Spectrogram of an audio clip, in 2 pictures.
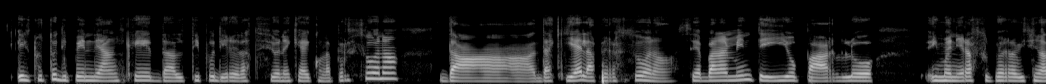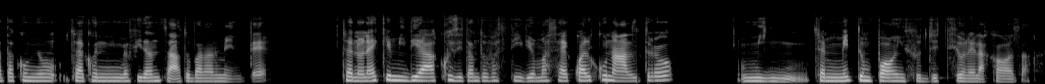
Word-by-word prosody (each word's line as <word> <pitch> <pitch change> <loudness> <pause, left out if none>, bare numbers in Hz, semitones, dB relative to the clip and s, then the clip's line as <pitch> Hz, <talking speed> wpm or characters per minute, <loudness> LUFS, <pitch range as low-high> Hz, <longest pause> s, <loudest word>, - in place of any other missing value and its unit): il 200 -1 +3
tutto 205 +4 -2
dipende 185 -3 +1
anche 175 +2 -1
dal 160 0 -1
tipo 185 0 -3
di 165 - -2
relazione 165 0 -3
che 165 -1 -3
hai 160 - +1
con 155 0 -8
la 150 - -4
persona, 265 +8 +1 0.4
da 150 -3 +2
da 160 +2 -2
chi 175 +2 -1
è 190 - +6
la 170 -3 +3
persona. 165 -3 -1
Se, 175 +3 -3
banalmente, 185 +4 +2
io 180 +1 +2
parlo 165 +1 +2 0.5
in 180 0 +1
maniera 175 0 +3
super 180 0 -2
ravvicinata 170 0 0
con 175 0 -2
mio 165 -1 -1
cioè 165 -2 +1
con 170 -1 -2
il 160 - -1
mio 160 0 -1
fidanzato, 160 -3 0
banalmente, 145 -3 -5 0.7
cioè 180 - +2
non 160 -1 +2
è 175 +3 +4
che 210 +1 +2
mi 190 -1 +4
dia 175 -1 +5
così 175 -5 -2
tanto 170 0 -2
fastidio, 165 -1 -5
ma 170 +2 -2
se 170 -1 -2
è 165 - -7
qualcun 185 +3 +2
altro, 180 +6 +1 0.7
mi, 155 0 0
mhmm 145 -3 -4
cioè, 175 - +1
mi 160 -1 +2
mette 175 +3 +2
un 175 -2 +4
po' 160 -1 +4
in 160 - -1
soggezione 145 0 -5
la 130 -2 -2
cosa. 130 -2 -5
170 Hz, 170 wpm, -24 LUFS, 155-180 Hz, 0.7 s, è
